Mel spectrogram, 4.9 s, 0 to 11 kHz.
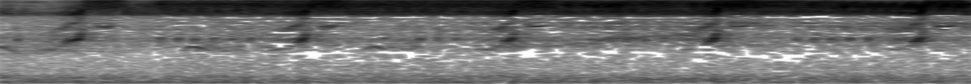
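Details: Walker's cicada in late summer, 22 August 2022, filmed by smartphone from the Aburayama Kannon observation deck in Fukuoka City, Japan: a constant piercing high drone pulsed by short upward-sweeping phrases roughly every second.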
